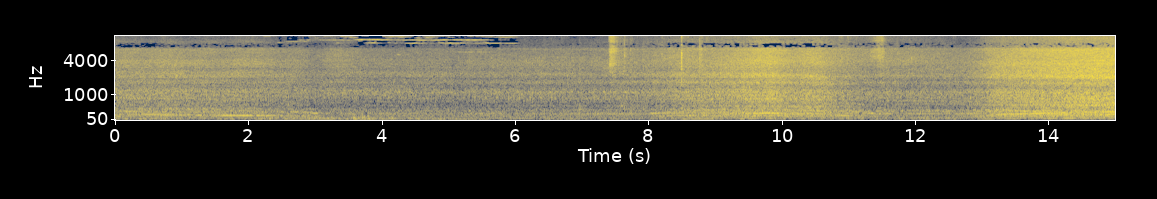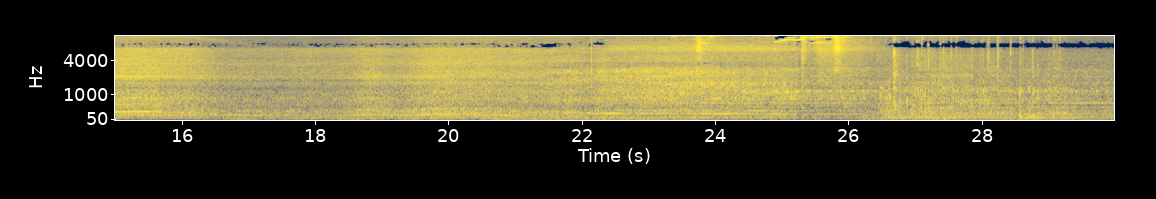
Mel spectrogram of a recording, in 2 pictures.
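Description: Lodal EVO garbage truck's diesel engine revving up and falling back several times as the truck drives up and slows, with a hiss of air brakes near the end. It is followed by a run of knocks and clatter.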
